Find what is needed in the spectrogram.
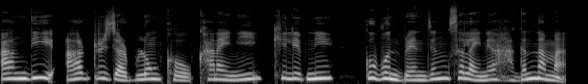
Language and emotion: Bodo, neutral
